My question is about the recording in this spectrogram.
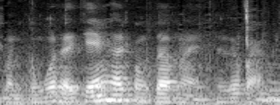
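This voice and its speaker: A man's voice: medium pitch, expressive, rapid-fire, dull audio, noisy background. A man, co-hosting an eating video in a playful, joking way, with his mouth full of corn. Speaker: co-host of an eating channel. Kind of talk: casual mukbang chat. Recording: echoey room with music behind. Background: background music.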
